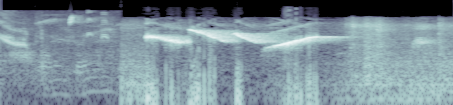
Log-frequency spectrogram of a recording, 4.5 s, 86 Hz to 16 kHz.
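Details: Green-winged saltator singing the "60 boi" song type for training young birds: a few soft notes, then loud rich whistled phrases with falling and rising slurs, fading into noise.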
